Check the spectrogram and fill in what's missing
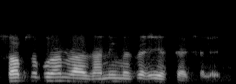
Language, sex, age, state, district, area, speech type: Maithili, male, 45-60, Bihar, Darbhanga, urban, conversation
